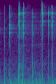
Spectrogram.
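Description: A plastic pill bottle holding Prozac tablets is shaken, giving a quick, bright rattle of pills clicking against the inside. The clicks are short and dry, mostly high-pitched with almost no low end.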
